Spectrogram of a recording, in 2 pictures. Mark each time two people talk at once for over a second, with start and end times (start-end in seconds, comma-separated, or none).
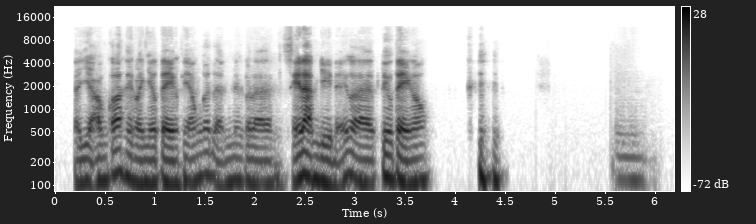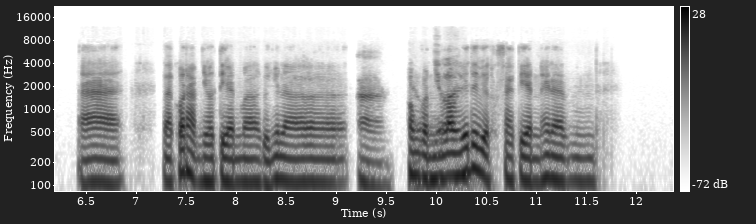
none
